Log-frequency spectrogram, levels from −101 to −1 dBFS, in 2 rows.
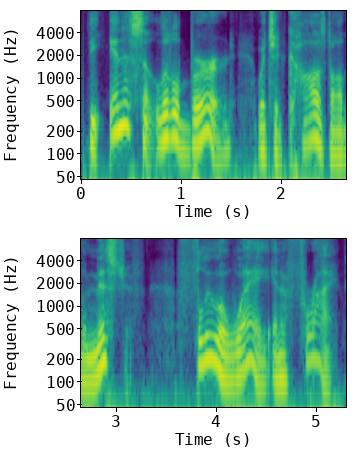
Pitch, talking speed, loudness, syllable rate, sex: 135 Hz, 170 wpm, -18 LUFS, 4.6 syllables/s, male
